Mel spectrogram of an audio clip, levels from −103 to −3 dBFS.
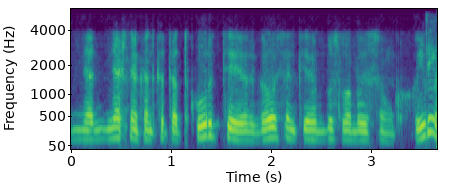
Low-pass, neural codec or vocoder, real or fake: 5.4 kHz; codec, 16 kHz, 8 kbps, FreqCodec, smaller model; fake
